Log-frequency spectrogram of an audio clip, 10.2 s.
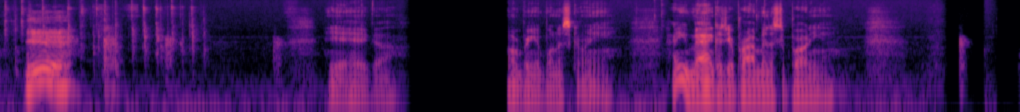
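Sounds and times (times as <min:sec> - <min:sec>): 
typing a search on a computer keyboard: 0:00.0 - 0:02.1
speech: 0:00.2 - 0:00.8, 0:03.3 - 0:04.0, 0:05.1 - 0:08.9.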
